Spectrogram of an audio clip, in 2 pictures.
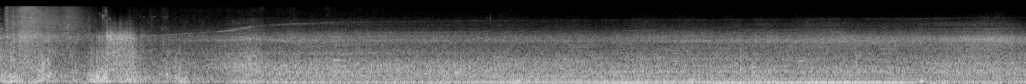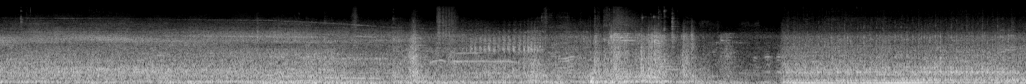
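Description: A heavy truck engine roars and labours loudly.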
